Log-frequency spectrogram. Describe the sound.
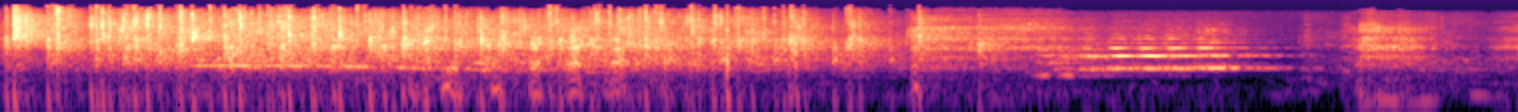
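An audience at a service applauds a performed arrangement of Ma'oz Tzur, with dense, steady clapping for about four seconds. The clapping then thins out as a voice with clear tones takes over, singing the Aaronic blessing in Hebrew.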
